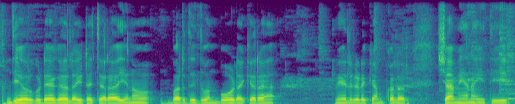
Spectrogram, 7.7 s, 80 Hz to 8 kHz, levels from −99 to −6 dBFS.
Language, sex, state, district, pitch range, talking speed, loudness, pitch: Kannada, male, Karnataka, Belgaum, 100-105 Hz, 110 wpm, -17 LUFS, 105 Hz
